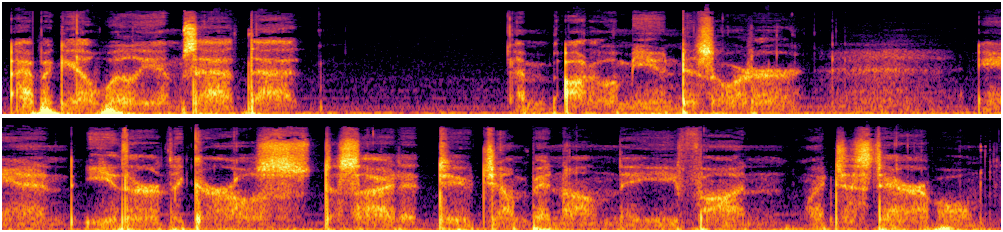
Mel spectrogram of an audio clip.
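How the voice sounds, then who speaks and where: A book is read aloud and then pondered out loud by an ASMR host who teaches. The whisper is gentle and calm in pace, and pauses and fillers are frequent.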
